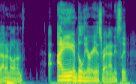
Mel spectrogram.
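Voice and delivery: usual speaking voice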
